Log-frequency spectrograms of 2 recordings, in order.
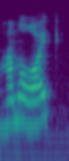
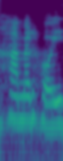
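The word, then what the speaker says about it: Hammerhøj: Vale, se pronuncia, si lo pronunciara mi abuela, te diría algo así parecido como Hamogoik, Uh, pero en español aceptamos un hammer hoy sencillo, ¿vale?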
